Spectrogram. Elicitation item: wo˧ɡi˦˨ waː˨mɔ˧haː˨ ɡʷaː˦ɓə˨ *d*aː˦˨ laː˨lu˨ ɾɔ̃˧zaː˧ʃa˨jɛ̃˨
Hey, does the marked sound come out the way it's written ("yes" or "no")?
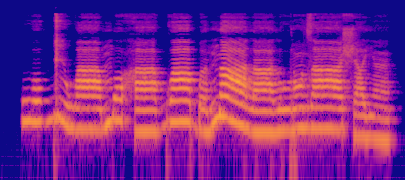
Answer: no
